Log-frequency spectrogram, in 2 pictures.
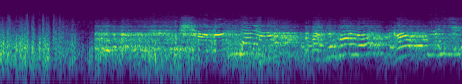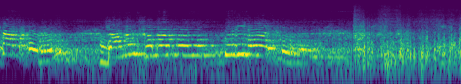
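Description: A man's voice makes an announcement through a loudspeaker.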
